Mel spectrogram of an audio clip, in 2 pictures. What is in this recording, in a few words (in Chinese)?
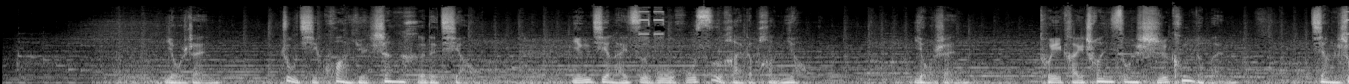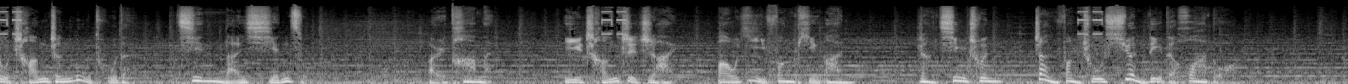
男 大气讲述; 新国安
